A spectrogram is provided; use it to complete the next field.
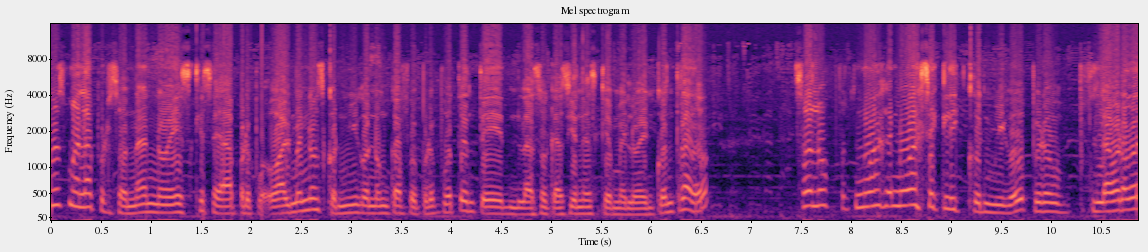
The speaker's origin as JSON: {"language": "Spanish", "country": "Mexico", "said": "Pues sí, ya sabes, como buen mexicano, pues todos queremos que sea nuestro"}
